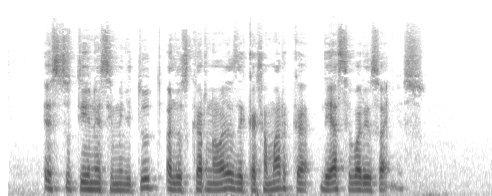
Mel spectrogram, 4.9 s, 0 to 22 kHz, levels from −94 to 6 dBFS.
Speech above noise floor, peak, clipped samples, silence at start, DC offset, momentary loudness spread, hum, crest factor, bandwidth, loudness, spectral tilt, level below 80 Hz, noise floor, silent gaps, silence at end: 39 dB; -16 dBFS; under 0.1%; 0.45 s; under 0.1%; 8 LU; none; 16 dB; 12.5 kHz; -32 LUFS; -5.5 dB/octave; -60 dBFS; -70 dBFS; none; 0.7 s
